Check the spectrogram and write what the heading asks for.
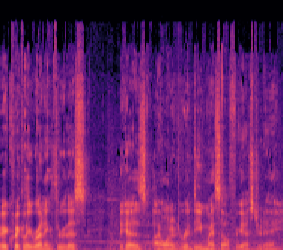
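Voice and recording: Putting on a raspy character voice, a man talks at a very fast pace in a very deep, low pitch with monotone, flat intonation.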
